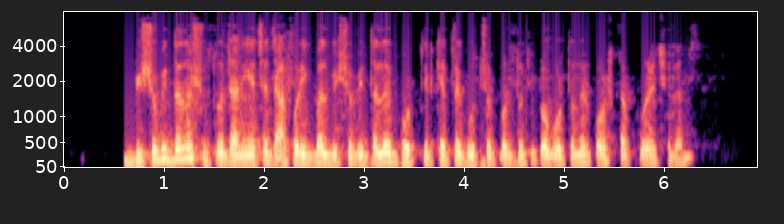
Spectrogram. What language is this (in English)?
Bangla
